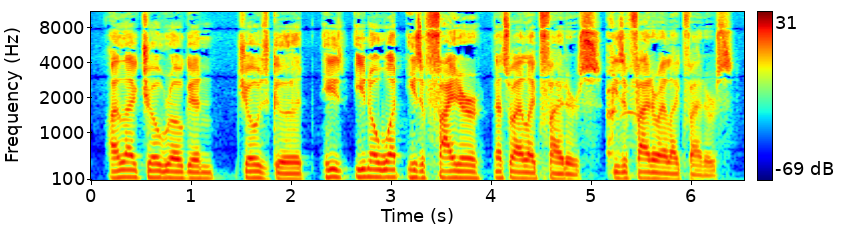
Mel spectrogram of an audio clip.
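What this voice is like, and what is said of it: Imitates another person's voice, New York accent. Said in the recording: “you can do Trump ... That's not bad ... It's good, except you got to get the R out of there on the New York accent ... You're close enough”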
